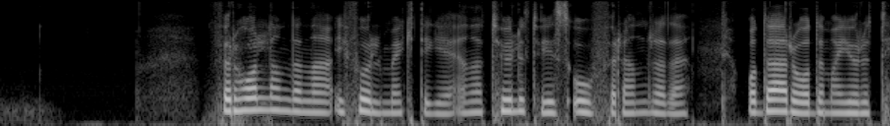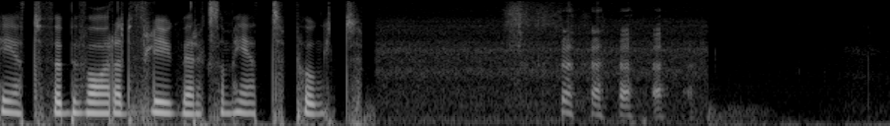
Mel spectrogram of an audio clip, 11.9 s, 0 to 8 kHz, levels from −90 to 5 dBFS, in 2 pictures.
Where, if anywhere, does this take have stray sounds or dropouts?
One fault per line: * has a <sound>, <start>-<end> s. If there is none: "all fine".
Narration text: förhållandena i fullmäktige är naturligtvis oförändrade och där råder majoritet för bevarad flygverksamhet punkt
* has a laugh, 9.3-10.6 s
